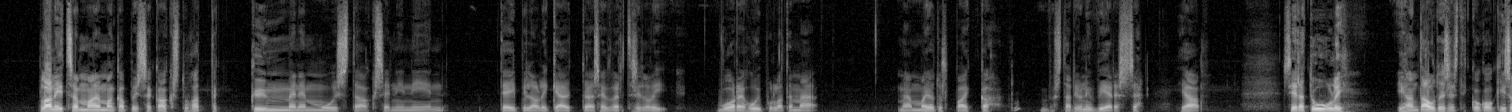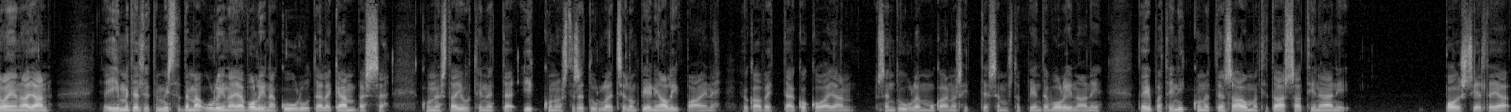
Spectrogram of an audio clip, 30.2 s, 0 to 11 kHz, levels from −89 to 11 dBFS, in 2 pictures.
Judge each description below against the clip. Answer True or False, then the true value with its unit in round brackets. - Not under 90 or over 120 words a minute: False (145 wpm)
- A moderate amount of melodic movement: False (2.1 semitones)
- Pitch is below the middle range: True (120 Hz)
